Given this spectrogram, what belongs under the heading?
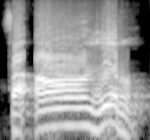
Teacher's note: حالانکہ قاعدہ یہ ہے کہ را سے پہلے اگر زیر ہو تو را کو باریک پڑھیں گے، لیکن یہاں پہ را کے نیچے زیر ہے لیکن را موٹا پڑھا جا رہا ہے۔ اس کی وجہ یہ کہ ہم نے یہاں پہ وقف کیا ہے، ہم رکے ہیں، ٹھہر گئے ہیں، را باریک ہو گیا، را باریک تھا تو موٹا ہو گیا ہے، را باریک تھا اور را موٹا ہو گیا ہے۔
